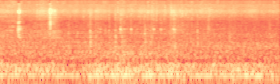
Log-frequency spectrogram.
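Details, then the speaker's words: Mahindra Thar ROXX driving over rough road after repair of engine-side noise that was previously heard on rough roads; now only low, even road rumble, no knocks, rattles or clunks: normal drive. "अभी आप इस गाड़ी में देख सकते हो अभी कोई आवाज नहीं आ रहा है"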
